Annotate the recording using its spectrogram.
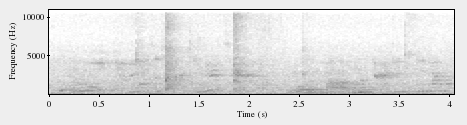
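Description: People talking, with two sharp clicks a little over a second in and just before the two-second mark.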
